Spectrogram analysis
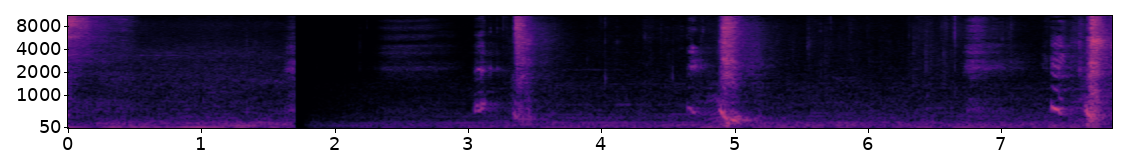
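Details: Induced sneezing from a tickle: several sharp, hissy sneeze bursts, some preceded by a quick inward gasp, against faint room noise.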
